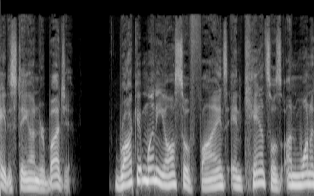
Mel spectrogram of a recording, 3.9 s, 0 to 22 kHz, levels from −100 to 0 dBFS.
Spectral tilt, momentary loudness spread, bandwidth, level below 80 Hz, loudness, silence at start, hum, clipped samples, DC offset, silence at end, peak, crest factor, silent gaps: -5.5 dB/octave; 6 LU; 17 kHz; -64 dBFS; -22 LUFS; 0 s; none; under 0.1%; under 0.1%; 0 s; -10 dBFS; 12 dB; 1.02-1.36 s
